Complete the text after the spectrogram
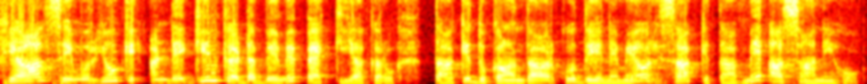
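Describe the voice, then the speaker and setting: A woman's voice: on the high side, unhurried, voice pushed up. A woman voicing a dutiful eldest sheep sister in a cartoon story, earnest and reproachful. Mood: instructing.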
